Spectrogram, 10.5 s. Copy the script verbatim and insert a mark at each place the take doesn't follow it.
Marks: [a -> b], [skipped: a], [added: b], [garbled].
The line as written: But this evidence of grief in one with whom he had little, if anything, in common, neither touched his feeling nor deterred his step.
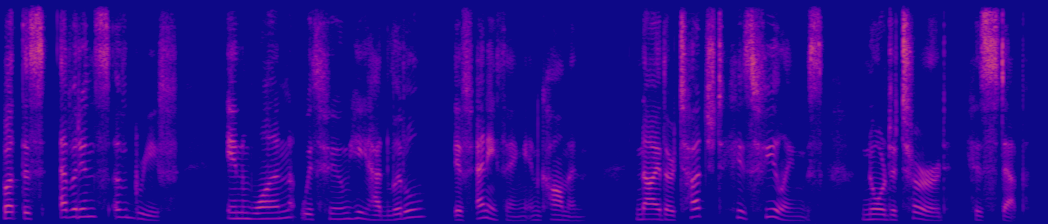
But this evidence of grief in one with whom he had little, if anything, in common, neither touched his [feeling -> feelings] nor deterred his step.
